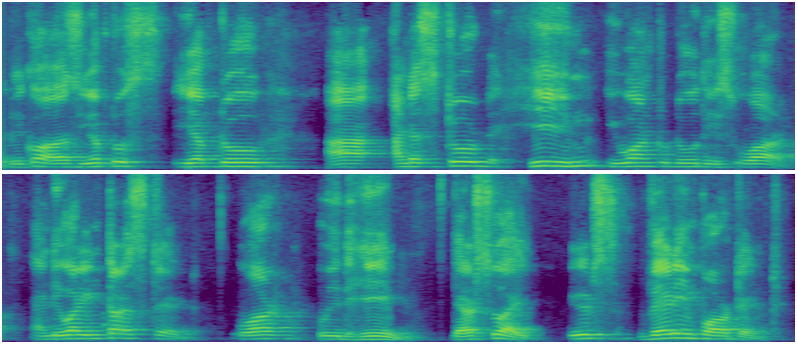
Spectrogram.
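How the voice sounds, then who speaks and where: Bangladeshi man, Bengali native, guest answering questions; halting English, slow and deliberate, slightly high voice, echoey room. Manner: halting non-native English with many fillers. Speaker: freelancer guest. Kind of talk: interview answers.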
